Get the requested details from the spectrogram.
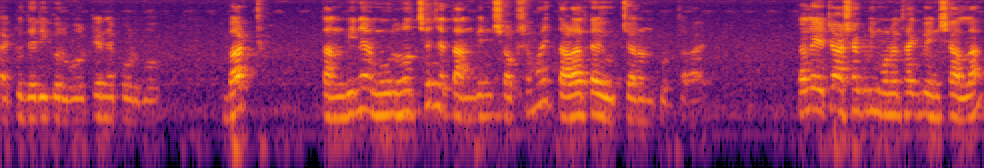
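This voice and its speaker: A man's voice: high voice, slight background noise, low-quality recording. A man teaching an online Quran recitation class, patiently repeating each rule so it sticks. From Bangladesh. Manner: patient, repeats key rules.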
